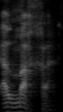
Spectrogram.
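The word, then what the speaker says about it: المخا: was shipped out through a port that was pronounced in Yemen, Yemen Arabic, al- Maka. You pronounce it mocha.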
